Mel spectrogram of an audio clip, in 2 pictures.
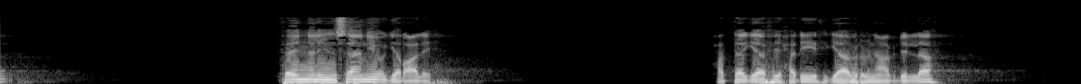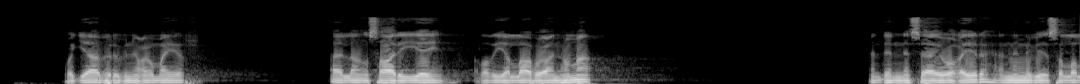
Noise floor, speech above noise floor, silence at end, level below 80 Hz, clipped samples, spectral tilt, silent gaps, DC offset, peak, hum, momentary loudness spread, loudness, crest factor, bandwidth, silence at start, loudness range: -86 dBFS; 74 dB; 0 s; -36 dBFS; under 0.1%; -7 dB/octave; 1.89-2.69 s, 6.04-7.09 s, 18.77-19.45 s; under 0.1%; -2 dBFS; none; 13 LU; -13 LUFS; 14 dB; 9.6 kHz; 0 s; 7 LU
